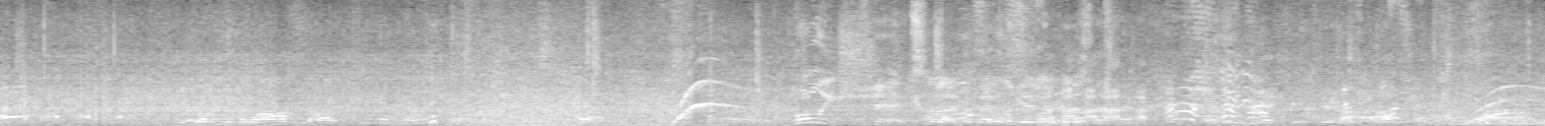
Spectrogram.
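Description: A crowd of men and women chatter and call out cheerfully nearby, outdoors.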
